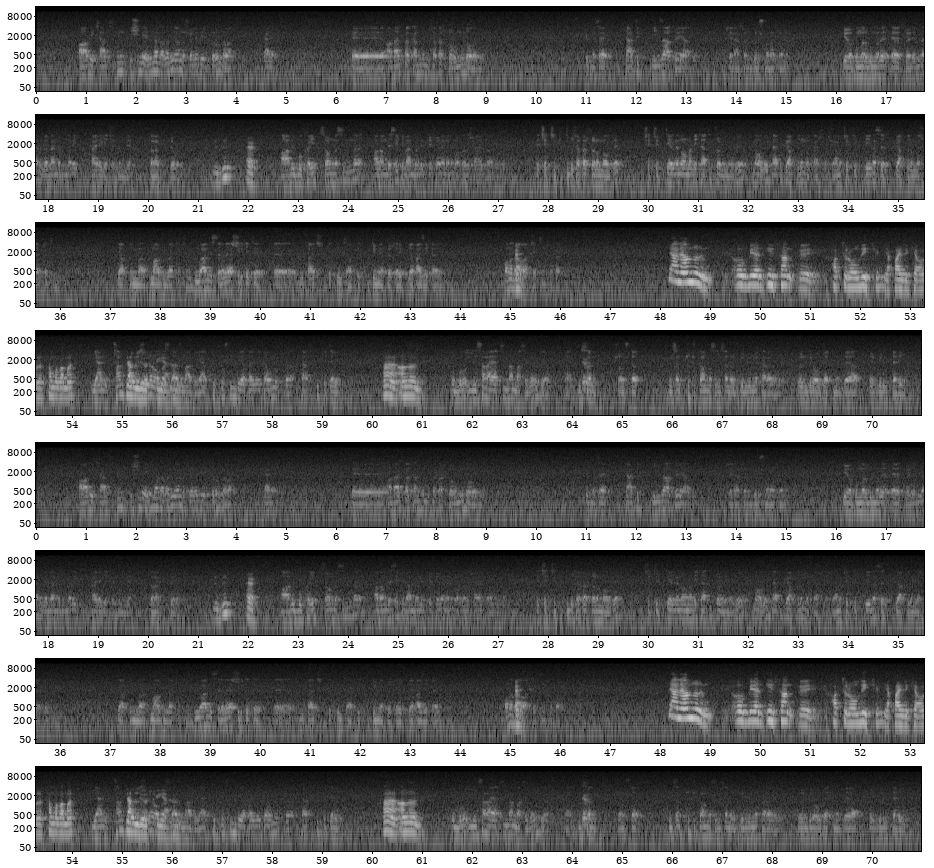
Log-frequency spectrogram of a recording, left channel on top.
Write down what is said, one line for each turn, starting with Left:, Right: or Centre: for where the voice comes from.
Left: Abi katibin işini elinden alabilir ama şöyle bir durum da var. Yani Ee, Adalet Bakanlığı bu sefer sorumlu da olabilir. Çünkü mesela katip imza atıyor ya abi şeyden sonra duruşmadan sonra. Diyor bunları bunları evet söylediler ve ben de bunları kayda geçirdim diye tutanak tutuyorlar.
Right: Hı hı. Evet.
Left: Abi bu kayıt sonrasında adam dese ki ben böyle bir şey söylemedim orada da şahit var diyelim. E ChatGPT bu sefer sorumlu olacak. E, ChatGPT yerine normalde katip sorumlu oluyor. Ne oluyor? Katip yaptırımla karşılaşıyor. Ama ChatGPT'yi nasıl yaptırımla şey yapacaksın? yaptırıma maruz bırakacaksın. Mühendisleri veya şirketi, e, müteahhit şirket kimse artık kim yapıyorsa yapay zekayı ona
Right: Evet.
Left: dava açacaksın bu sefer.
Right: Yani anladım. O biraz insan e, faktörü olduğu için yapay zeka orada tam olamaz
Left: Yani tam profesyonel
Right: falan diyorsun
Left: olması
Right: yani.
Left: lazım abi. Yani kusursuz bir yapay zeka olursa katiplik bitebilir.
Right: Ha anladım.
Left: Çünkü ya bunu insan hayatından bahsediyoruz ya. Yani insan
Right: Evet.
Left: sonuçta insan tutuklanması, insan özgürlüğüne karar veriyorsun. Özgür olacak mı veya özgürlükte değil.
